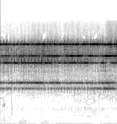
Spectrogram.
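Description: A steady electronic ringing tone, several high pitches sounding together at an even level.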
